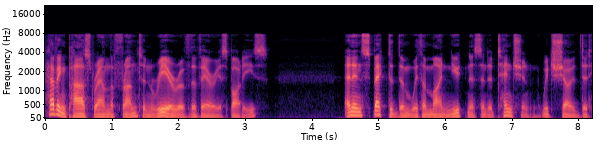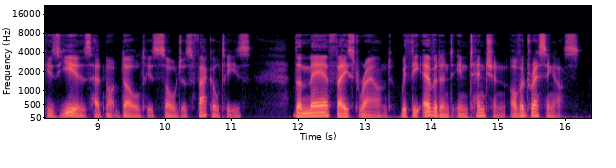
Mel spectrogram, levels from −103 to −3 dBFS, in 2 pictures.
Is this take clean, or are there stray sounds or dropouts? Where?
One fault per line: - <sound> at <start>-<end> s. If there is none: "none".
none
